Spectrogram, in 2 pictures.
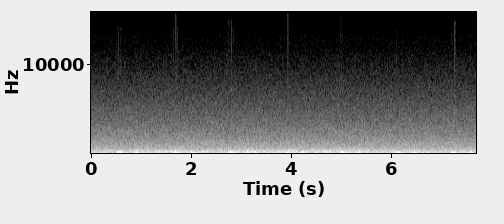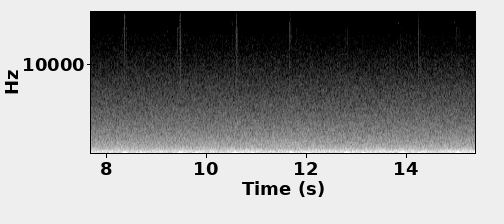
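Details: Simulated ASMR womb sound for settling newborns: steady, muffled maternal heartbeat at about 54 beats a minute under a constant hiss of white noise, as heard from inside the womb.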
